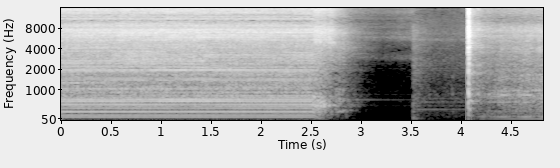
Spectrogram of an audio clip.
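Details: Air compressor in side-by-side noise comparison of old pancake compressor and California Air Tools 2010A ultra quiet model: loud steady motor-and-pump drone with even buzzing tone that cuts off cleanly; running normally, just noisy.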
